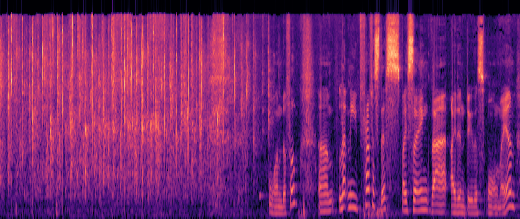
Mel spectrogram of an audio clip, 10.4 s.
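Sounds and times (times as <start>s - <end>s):
audience round of applause: 0.0s - 5.4s
speech: 5.4s - 10.4s.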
